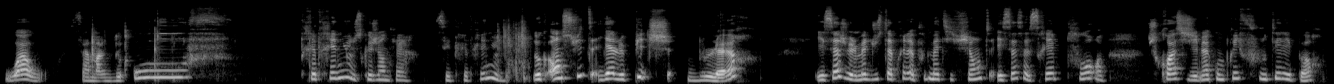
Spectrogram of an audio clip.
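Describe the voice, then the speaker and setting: A woman's voice: a little high, animated, normal speed. A young woman chatting casually to camera as she tests makeup, slangy and self-mocking. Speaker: beauty vlogger. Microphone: camera mic.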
